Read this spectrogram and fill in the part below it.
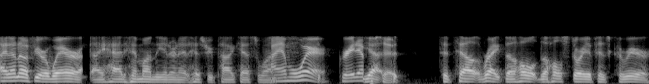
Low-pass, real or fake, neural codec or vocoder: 3.6 kHz; real; none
